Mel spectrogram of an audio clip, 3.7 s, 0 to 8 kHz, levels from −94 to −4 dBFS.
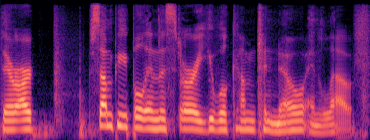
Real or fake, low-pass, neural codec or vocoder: fake; 7.2 kHz; codec, 16 kHz, 0.8 kbps, ZipCodec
